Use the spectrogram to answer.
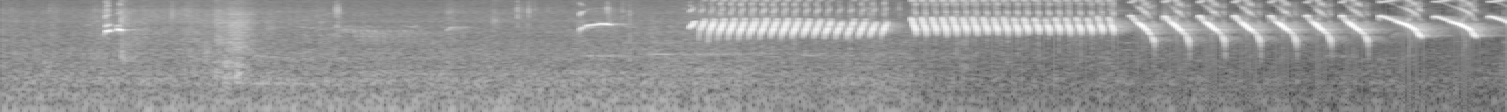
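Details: Canary in cenkok style, starting with faint scattered chips over soft background hiss, then bursting into dense buzzy high trills and finally rapid downward-sweeping whistled notes repeated in a steady run.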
